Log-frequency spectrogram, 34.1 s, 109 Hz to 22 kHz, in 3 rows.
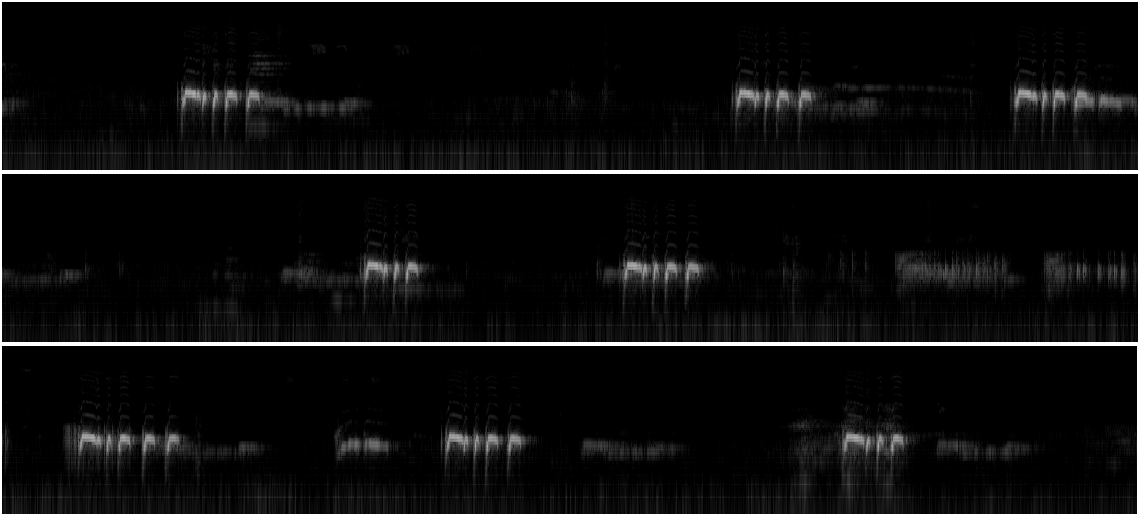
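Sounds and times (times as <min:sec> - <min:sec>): dove cooing: 0:01.7 - 0:03.6, 0:07.3 - 0:09.3, 0:10.1 - 0:12.2, 0:14.2 - 0:15.7, 0:17.4 - 0:18.5, 0:23.4 - 0:25.4, 0:26.1 - 0:29.6, 0:31.0 - 0:33.1
rough rattling call: 0:19.6 - 0:24.6.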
